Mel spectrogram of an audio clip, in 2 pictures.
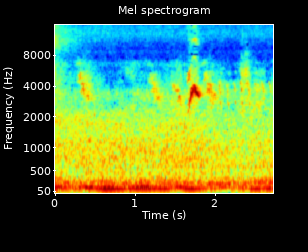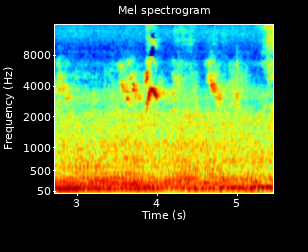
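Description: Small birds chirping in short repeated calls, over a steady low hum.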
